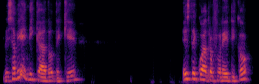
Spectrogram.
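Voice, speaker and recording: Slow, husky male language teacher. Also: on the high side, expressive. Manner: patient, ends phrases with "¿ya?" and "¿no?"; models syllables loudly and distinctly. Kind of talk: online class.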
